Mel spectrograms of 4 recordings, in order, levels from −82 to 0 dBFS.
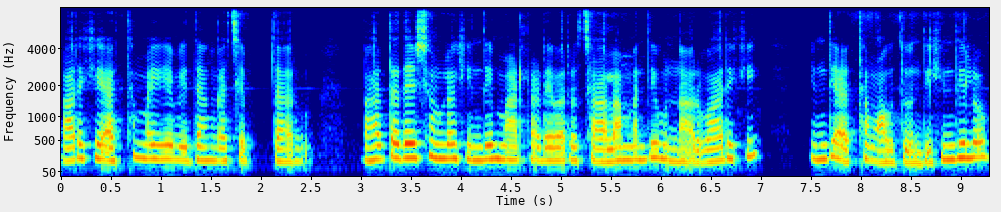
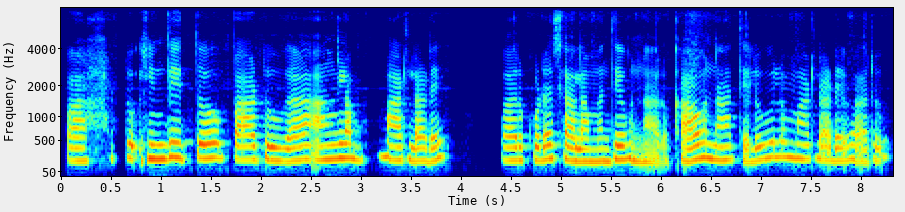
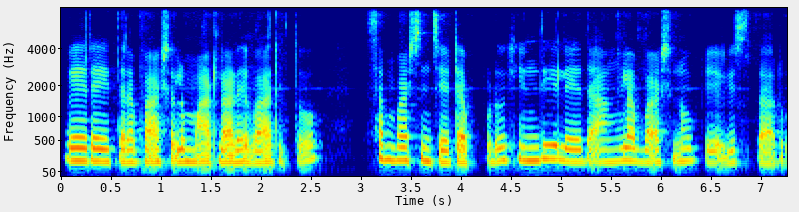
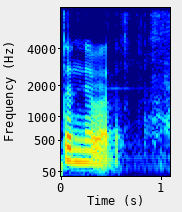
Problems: none marked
